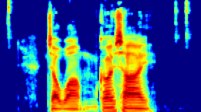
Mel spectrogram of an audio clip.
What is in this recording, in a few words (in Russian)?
Голоса, Гонконгский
